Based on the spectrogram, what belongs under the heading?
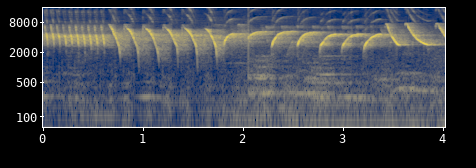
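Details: Canary singing long rolling song meant to teach young birds and prompt other birds to sing; series of descending whistled sweeps repeated about every quarter second, followed by rising looped notes, high and clear.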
